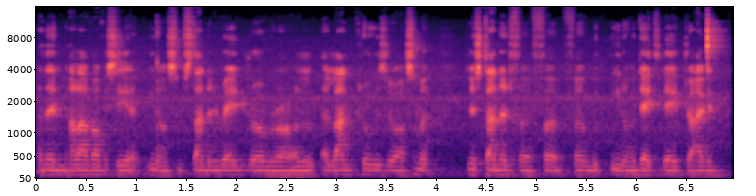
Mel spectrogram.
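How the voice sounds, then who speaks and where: Young UK man in his twenties, slightly low pitch, loose rambling vlog talk with cursing, light background hiss. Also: monotone, fast, poor audio. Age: 20s. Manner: rambling, swears freely, trails off and restarts. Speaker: vlogger answering viewer questions. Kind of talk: casual Q&A chat.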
